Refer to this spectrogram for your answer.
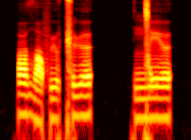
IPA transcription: ɔ˥ðˤa˧fʉ˥˩ʊ̯ǁʉ˥ə̯ | ŋ͡ǀe˥ə̯

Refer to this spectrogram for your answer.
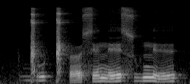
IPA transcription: ɡ͡ǁu˥ǁʰœ˩˧sɪ˧˥ne˧˥ sṳ˥nɪ˧˥

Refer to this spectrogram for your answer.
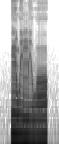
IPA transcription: ĩ˧wi˨mi˨ wo˧

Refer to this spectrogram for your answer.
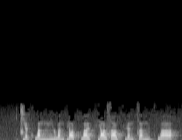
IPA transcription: t͡ɕjɛ˥˧kʰwa˥˧n n̪ʊ˥˩ŋɻwa˧˥nt̪jɑ̰˨˩ʊ̯kʰwa˥ɪ̯ t̪ʰjɑ˥˩ʊ̯sɑ˥ʊ̯t̪ʰɥɛ˧˥nt͡sä˧˥ n̪y̰˨˩t̪ʰwä˥˩

